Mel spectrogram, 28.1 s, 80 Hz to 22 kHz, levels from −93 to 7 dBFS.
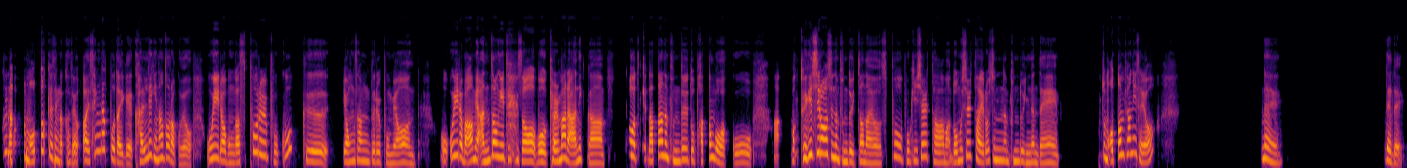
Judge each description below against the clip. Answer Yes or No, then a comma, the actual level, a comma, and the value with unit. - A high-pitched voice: Yes, high, 215 Hz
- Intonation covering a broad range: Yes, wide, 6.3 semitones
